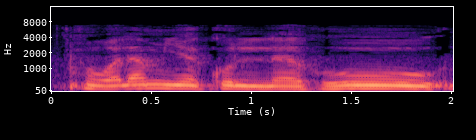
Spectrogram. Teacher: لام زبر لا جلدی سے پڑھیں گے، اور ہو الٹا پیش ہے، 2 حرکات لمبا کریں گے، مد صلہ ہے. الٹا پیش ہے وہ مدہ کا قائم مقام ہے، لیکن الٹا پیش کو مد صلہ کہتے ہیں.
